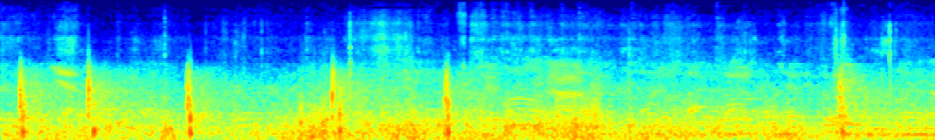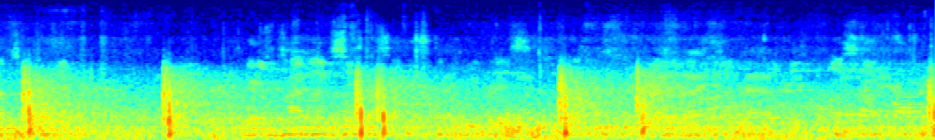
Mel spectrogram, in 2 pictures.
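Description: Sharp gunshot cracks from elsewhere on the range, about a dozen at uneven intervals roughly a second apart, over murmuring voices.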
